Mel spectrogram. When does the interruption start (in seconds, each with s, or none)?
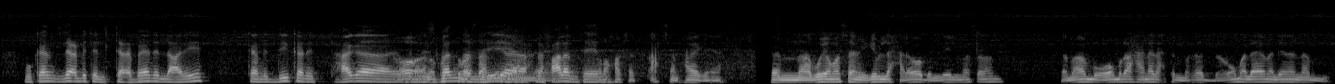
3.9 s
